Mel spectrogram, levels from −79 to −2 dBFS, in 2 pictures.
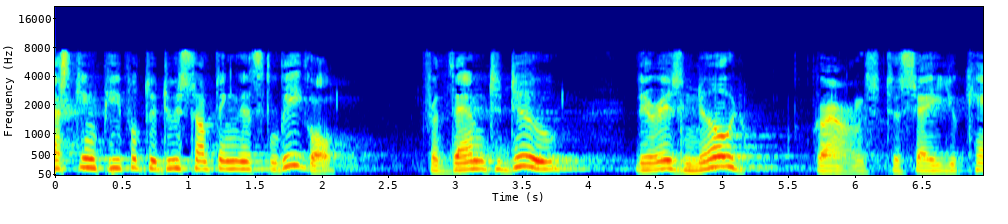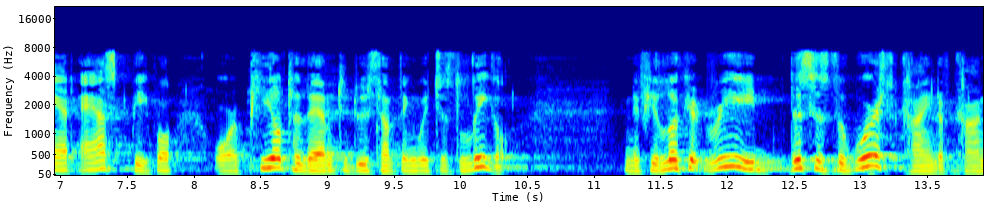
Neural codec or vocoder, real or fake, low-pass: none; real; 7.2 kHz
